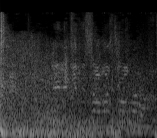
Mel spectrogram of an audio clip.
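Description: Loud, dense burst of booming gunfire from a game, heavy low rumble with rapid overlapping shots, no clear gaps.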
